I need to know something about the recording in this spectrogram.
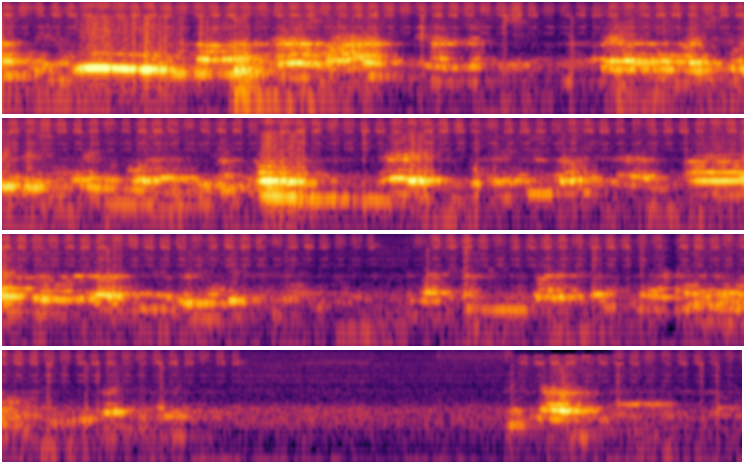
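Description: A woman speaks calmly through a computer microphone, as on an online call.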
